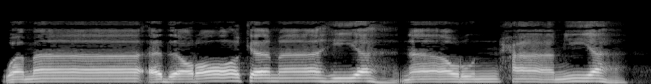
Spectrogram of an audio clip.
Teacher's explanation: هذه الهاء هاء سكت وليست هاء ضمير، هي ساكنة وصلا ووقفا. إذا وقفنا نقول وما أدراك ما هي، وإن وصلنا نقول وما أدراك ما هي نار حامية.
